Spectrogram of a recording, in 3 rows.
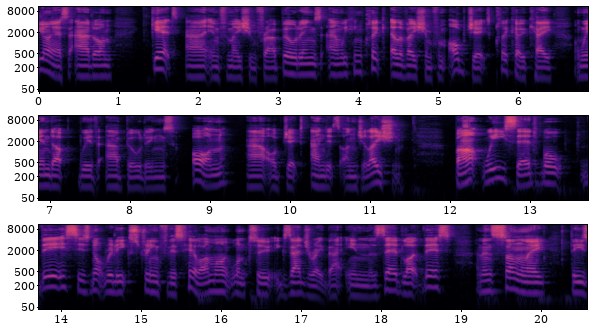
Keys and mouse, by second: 6.1-11.3 middle drag, 12.7 click, 13.0 click, 13.4 shift+middle click, 13.7-15.1 middle drag, 15.7 s, 16.3 z, 18.9 click, 19.4 shift+middle drag, 19.9 g, 20.3 z.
